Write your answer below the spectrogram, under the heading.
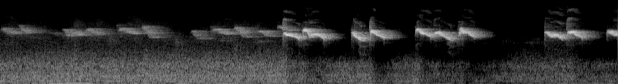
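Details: Red-whiskered bulbul (Puteh Raja), a kept bird, recorded 13 April 2021 after being fed special fruit juice and a mealworm. Soft, quiet warbled notes over a low room hum give way to loud, bright, clipped phrases repeated in bursts.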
